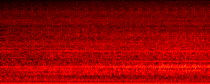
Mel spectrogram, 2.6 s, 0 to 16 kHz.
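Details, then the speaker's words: 2002 Alfa Romeo 147 2.0 Twin Spark four-cylinder after replacing an internally intermittent ignition coil (valves tested fine): steady, even idle with a smooth low hum, no skips, "purring like a kitten"; normal idle. "Okay, there we go. Purring like a kitten."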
